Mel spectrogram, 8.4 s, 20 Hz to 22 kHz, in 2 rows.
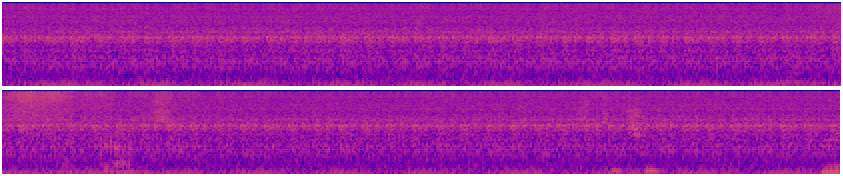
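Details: VW Polo Sedan (CFNA), 102,239 km, cold start at −2.5 °C, oil not fresh: a minute or so after start, a light, fast, steady tapping follows the firing at quiet idle, lasting about two minutes; cause undetermined.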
